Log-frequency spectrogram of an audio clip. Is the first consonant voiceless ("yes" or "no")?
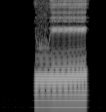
no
